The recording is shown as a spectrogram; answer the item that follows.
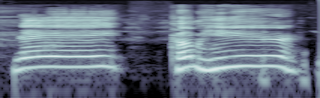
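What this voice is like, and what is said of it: Baby voice. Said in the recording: “I do my baby voices. I do a baby voice with my puppies ... I do my baby voice.”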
